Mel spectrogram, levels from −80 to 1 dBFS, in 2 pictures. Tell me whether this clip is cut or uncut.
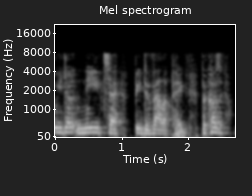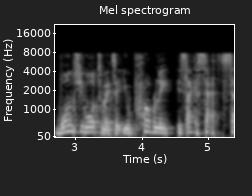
uncut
